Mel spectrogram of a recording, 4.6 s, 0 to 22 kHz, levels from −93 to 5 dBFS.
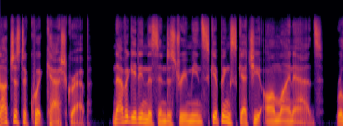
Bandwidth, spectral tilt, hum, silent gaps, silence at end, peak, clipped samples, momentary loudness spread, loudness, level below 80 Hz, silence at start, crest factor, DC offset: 13.5 kHz; -4.5 dB/octave; none; none; 0 s; -8 dBFS; under 0.1%; 7 LU; -24 LUFS; -52 dBFS; 0 s; 16 dB; under 0.1%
